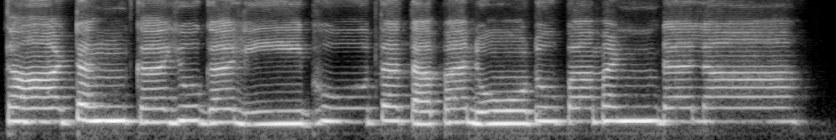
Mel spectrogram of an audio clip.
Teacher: don't stretch the nodupa too much also, and da is an alpa prana.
